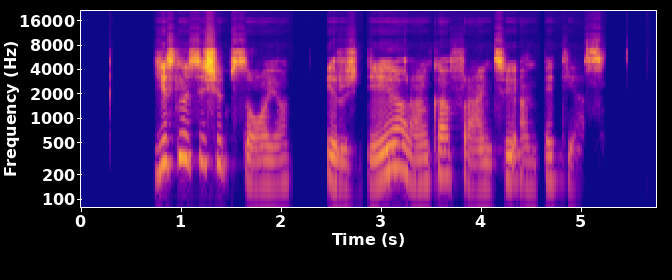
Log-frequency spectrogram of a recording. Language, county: Lithuanian, Klaipėda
